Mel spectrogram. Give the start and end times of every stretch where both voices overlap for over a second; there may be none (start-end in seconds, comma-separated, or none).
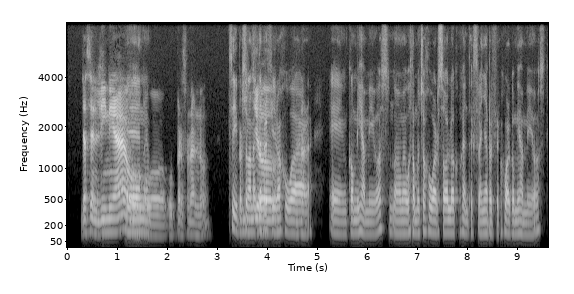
3.5-4.8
